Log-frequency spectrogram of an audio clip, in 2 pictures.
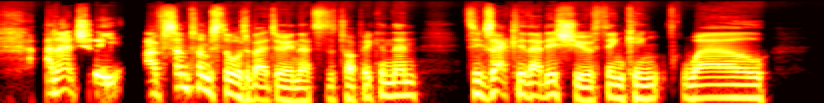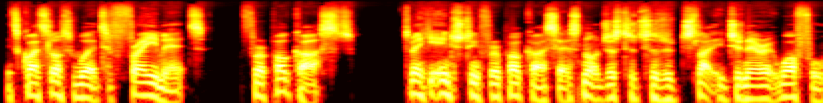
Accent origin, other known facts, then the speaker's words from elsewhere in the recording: United Kingdom; We are both British and we're always going to be talking a lot about our own history.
